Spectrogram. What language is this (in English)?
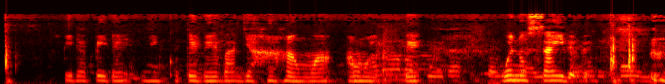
Guarani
